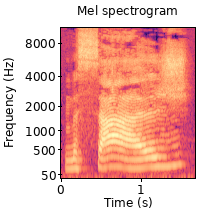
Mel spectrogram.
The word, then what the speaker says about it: massage: casual television very good now there are only a few words that have the voiced z sound at the end a few of these words are the color beige the word massage and the word Prestige okay now that you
